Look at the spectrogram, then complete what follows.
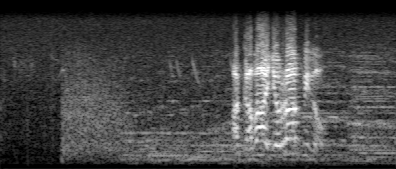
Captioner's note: gun blasting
